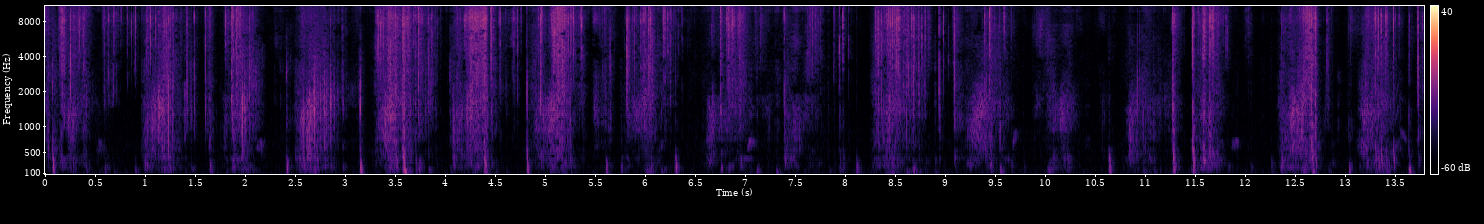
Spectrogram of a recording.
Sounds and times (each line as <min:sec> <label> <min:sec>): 0:00.0 crispy ice 0:10.2
0:00.1 snow 0:13.7
0:10.9 crispy ice 0:13.7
